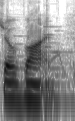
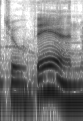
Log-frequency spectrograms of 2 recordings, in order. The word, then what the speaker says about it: Jovan: you that don't know my name is but it's pronounced jovan like if the L was there in 78 and I get it because in your mind you would say and think to call me Joe van right which is fine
